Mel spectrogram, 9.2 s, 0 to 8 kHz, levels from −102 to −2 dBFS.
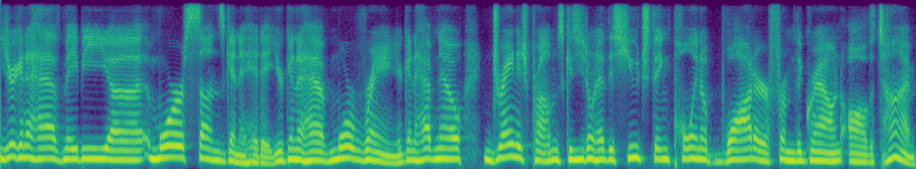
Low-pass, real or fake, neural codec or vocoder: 7.2 kHz; fake; codec, 24 kHz, 0.9 kbps, DualCodec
